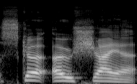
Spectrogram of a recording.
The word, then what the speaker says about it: Scotia: sk scotia is pronounced skuroshia as in nova scotia okay scotia i was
